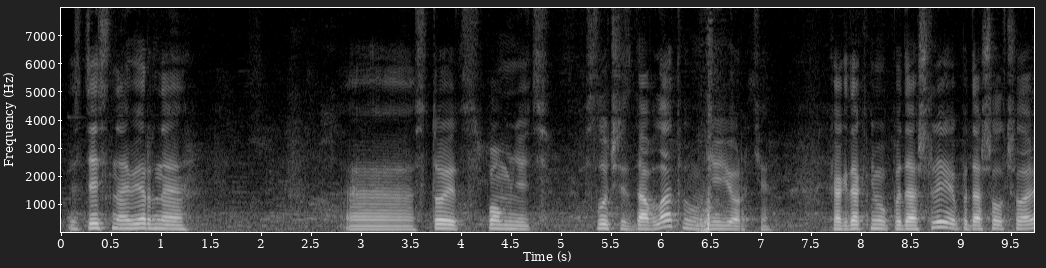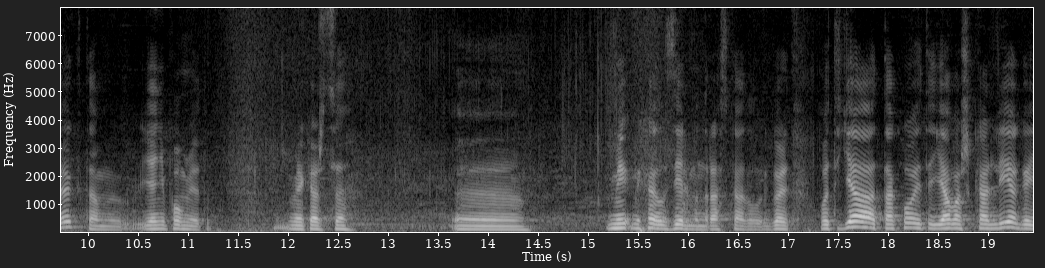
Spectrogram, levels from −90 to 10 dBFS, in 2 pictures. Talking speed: 110 wpm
